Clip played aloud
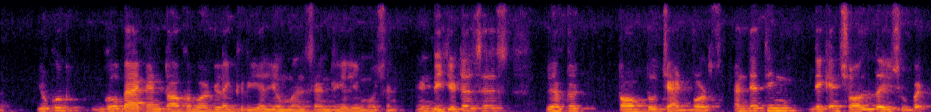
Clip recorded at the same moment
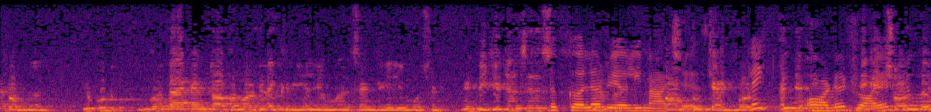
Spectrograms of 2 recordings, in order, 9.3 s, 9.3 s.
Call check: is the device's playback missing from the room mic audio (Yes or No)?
No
